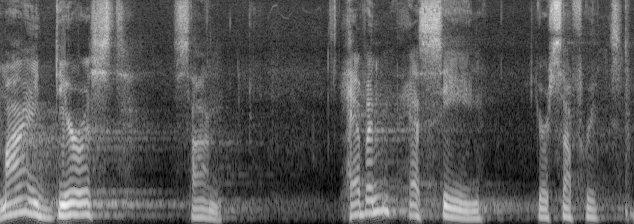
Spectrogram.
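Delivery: slow, solemn reading with long pauses; reading a letter aloud. Retold or imitated. Man reading a heavenly message meant for him, slow solemn reading. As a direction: read it out slowly, weighing each phrase. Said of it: "So I start reading".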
